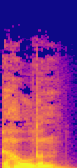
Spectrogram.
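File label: "beholden", British English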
